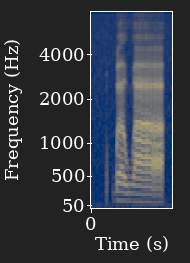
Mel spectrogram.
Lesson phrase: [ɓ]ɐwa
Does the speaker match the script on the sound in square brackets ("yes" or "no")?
yes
